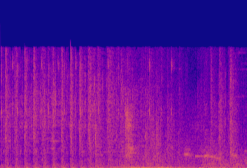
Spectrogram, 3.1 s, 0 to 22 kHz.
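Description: Rapid gunfire from the video game Battlefield 4 rattles in quick, loud bursts, growing heavier midway with a deep boom, mixed with other battle noise.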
